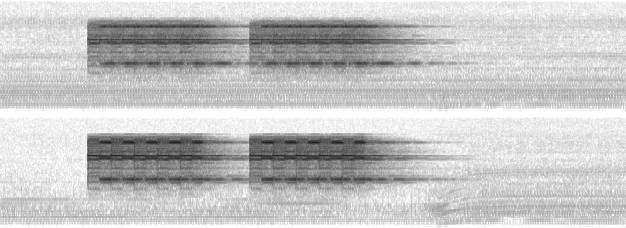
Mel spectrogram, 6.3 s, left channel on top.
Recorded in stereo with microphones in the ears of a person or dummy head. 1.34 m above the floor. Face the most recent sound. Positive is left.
turn(degrees=-30)  # may be behind; listen again after turning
